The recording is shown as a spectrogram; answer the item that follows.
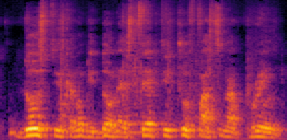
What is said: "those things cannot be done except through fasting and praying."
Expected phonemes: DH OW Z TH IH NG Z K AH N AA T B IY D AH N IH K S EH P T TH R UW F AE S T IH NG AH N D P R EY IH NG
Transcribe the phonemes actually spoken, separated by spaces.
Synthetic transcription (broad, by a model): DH OW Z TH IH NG S K AH N AA T B IY D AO N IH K S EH P T T R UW F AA S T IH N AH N P R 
